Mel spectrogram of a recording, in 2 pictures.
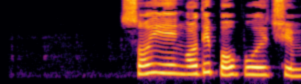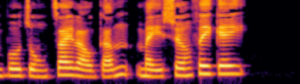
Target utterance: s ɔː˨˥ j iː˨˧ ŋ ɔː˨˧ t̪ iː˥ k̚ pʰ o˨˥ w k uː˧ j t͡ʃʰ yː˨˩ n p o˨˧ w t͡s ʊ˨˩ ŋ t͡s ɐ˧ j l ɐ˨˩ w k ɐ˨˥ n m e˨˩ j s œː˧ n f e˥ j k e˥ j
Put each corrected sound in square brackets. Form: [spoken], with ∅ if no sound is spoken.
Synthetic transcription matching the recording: s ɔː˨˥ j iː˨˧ ŋ ɔː˨˧ t̪ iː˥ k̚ [p] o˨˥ w [p] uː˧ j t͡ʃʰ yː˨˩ n p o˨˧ w t͡s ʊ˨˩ ŋ t͡s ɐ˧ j l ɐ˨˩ w k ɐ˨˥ n m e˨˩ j s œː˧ [ŋ] f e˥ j k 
